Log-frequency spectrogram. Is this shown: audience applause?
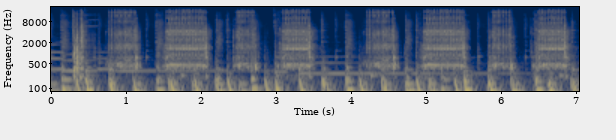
no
